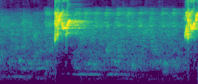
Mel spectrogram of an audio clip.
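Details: Lure recording of lovebird song meant to restart a lovebird that has gone silent: two sharp bursts of high, scratchy chirping chatter separated by a quieter pause with soft twitters.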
